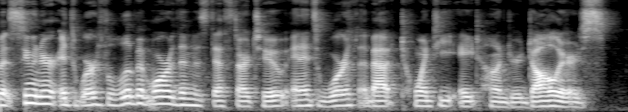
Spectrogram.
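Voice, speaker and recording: His pace is fairly quick, with hardly any pauses. The man's pitch is medium and its variation ordinary. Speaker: YouTuber ranking toy sets. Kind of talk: casual video commentary. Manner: fast; filler-heavy casual speech.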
